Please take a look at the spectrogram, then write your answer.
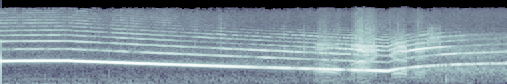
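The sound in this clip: An ambulance siren wails loudly and steadily, its tone sliding slowly downward before swinging back upward near the end, with faint noise beneath.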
